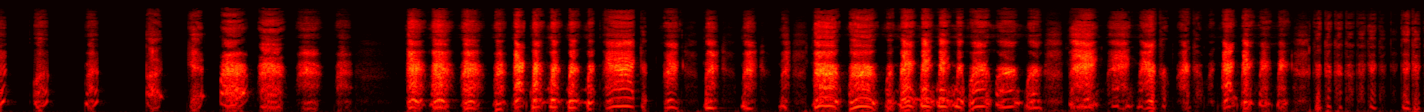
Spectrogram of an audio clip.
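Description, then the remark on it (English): A duck call imitates a hen mallard: a sparse string of short, evenly spaced quacks, then a fast, loud, raspy run of rapid quacks. “And that's how a hen mallard talks.”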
